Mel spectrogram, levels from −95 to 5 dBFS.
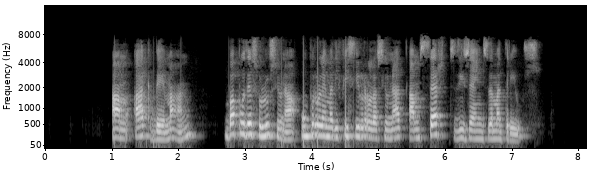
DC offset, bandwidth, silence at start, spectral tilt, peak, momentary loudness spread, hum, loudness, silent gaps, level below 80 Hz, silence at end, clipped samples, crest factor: under 0.1%; 8 kHz; 1 s; -4.5 dB/octave; -2 dBFS; 10 LU; none; -18 LUFS; 2.59-2.63 s; -56 dBFS; 0.75 s; under 0.1%; 18 dB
